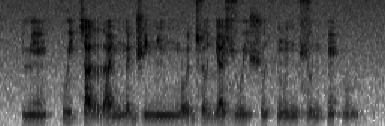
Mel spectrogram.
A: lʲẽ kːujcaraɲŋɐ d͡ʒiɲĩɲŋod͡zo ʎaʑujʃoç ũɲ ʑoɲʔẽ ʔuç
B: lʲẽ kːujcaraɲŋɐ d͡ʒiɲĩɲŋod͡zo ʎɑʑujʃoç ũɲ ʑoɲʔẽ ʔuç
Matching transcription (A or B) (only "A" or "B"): A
